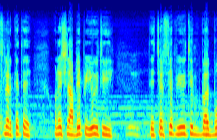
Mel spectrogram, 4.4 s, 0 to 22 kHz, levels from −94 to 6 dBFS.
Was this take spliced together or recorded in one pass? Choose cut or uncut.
uncut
